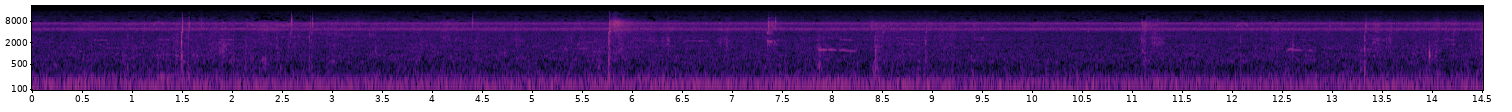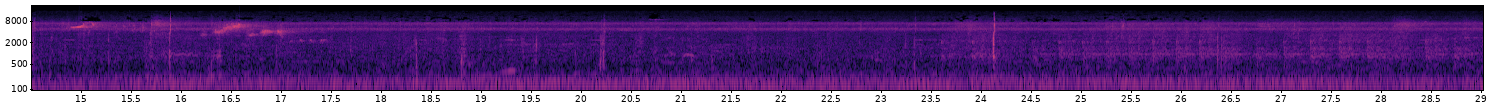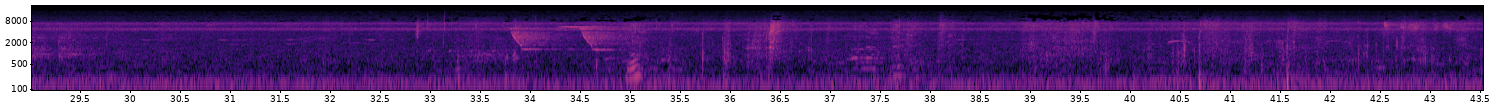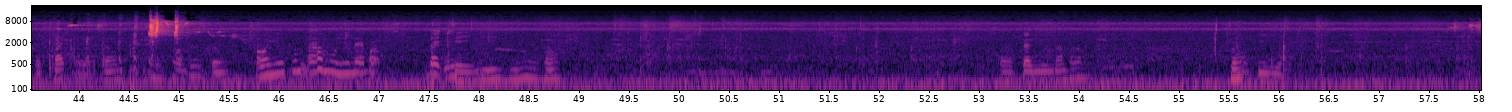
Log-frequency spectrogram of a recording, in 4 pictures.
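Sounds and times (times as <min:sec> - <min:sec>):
high-pitched insect drone: 0:12.4 - 0:32.0.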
